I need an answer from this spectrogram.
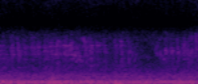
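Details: Honey bee colonies that quickly draw out comb foundation, their buzzing forming a steady, dense hum centred in the low-mid range, even and unbroken throughout, with a faint higher hiss above.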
